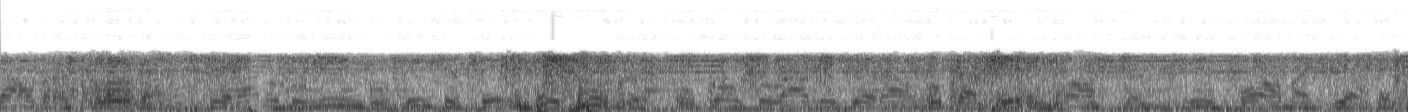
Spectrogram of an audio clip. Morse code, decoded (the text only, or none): none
